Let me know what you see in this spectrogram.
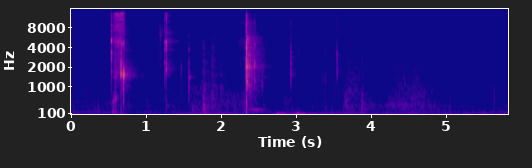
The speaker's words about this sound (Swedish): Jag trodde faktiskt att du eh, klickade i eh, en öl i glaset. Nej, det här blev en trockamust.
